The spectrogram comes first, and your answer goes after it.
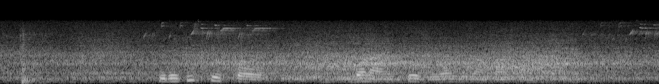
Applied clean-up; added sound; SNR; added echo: none; Bird vocalization, bird call, bird song; -2 dB; none.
